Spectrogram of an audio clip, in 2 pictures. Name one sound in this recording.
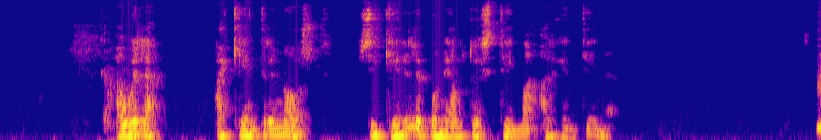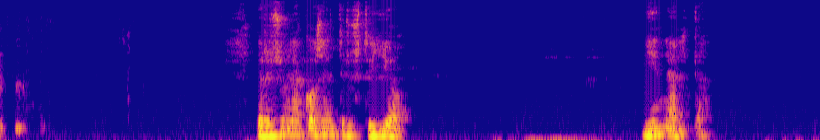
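An older man speaks calmly over an online call, in short bursts with pauses.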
